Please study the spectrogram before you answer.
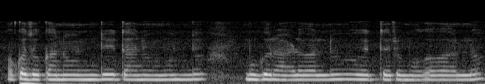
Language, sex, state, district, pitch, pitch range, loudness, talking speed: Telugu, female, Andhra Pradesh, Krishna, 225 Hz, 215-230 Hz, -18 LUFS, 125 wpm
